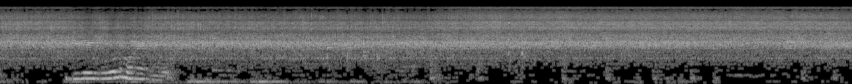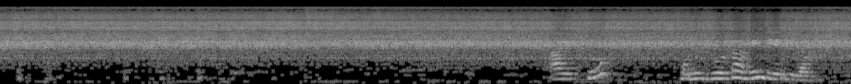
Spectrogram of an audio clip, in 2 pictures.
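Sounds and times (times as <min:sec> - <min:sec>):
food sizzling in oil: 0:00.0 - 0:17.0.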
